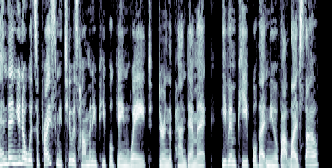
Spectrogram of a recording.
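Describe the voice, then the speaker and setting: A plain, everyday voice at a fairly quick pace, very even in loudness with ordinary pitch variation, in a very clean recording with a silent background and a dry, close sound with no echo. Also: woman, medium pitch for a woman. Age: 50s. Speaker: podcast host. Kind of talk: casual chat.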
